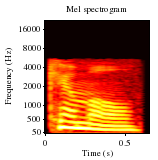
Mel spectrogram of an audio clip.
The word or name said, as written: kummel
